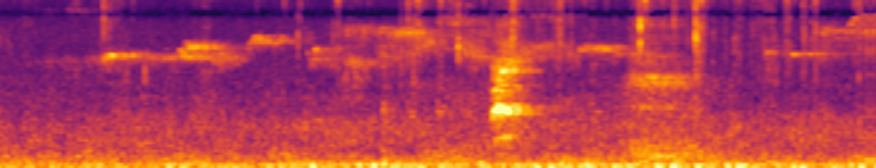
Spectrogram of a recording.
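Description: Quiet outdoor ambience with short, high bird chirps scattered throughout and a somewhat louder bird call about four seconds in.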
